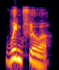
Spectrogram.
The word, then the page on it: windflower: Indian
